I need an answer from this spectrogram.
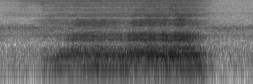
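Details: Raissa, a sleeping dog called the loudest-snoring dog in the world, lets out one drawn-out, rumbling snore of about one and a half seconds with a steady buzzing tone, then quiet.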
